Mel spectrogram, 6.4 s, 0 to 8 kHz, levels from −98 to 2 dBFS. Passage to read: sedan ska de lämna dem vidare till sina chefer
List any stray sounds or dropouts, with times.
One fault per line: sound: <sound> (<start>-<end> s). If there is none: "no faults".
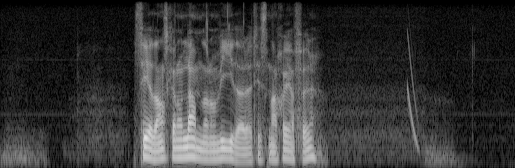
sound: chirp (5.1-5.3 s)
